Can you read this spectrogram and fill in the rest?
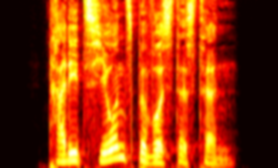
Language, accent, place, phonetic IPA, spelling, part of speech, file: German, Germany, Berlin, [tʁadiˈt͡si̯oːnsbəˌvʊstəstn̩], traditionsbewusstesten, adjective, De-traditionsbewusstesten.ogg
- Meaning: 1. superlative degree of traditionsbewusst 2. inflection of traditionsbewusst: strong genitive masculine/neuter singular superlative degree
